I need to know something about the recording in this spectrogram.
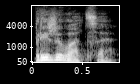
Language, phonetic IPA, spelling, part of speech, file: Russian, [prʲɪʐɨˈvat͡sːə], приживаться, verb, Ru-приживаться.ogg
- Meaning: 1. to get accustomed (to a place), to get acclimated/acclimatized 2. to take root, to strike root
